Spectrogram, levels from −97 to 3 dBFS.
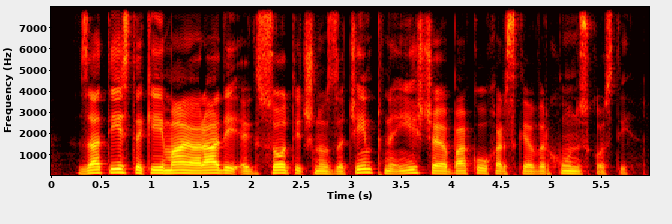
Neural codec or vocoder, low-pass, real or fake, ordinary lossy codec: none; none; real; none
